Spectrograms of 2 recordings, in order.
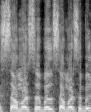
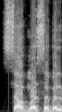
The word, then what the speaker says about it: submersible: बहुत से लोग गलत डिलीवर करते हैं, कहते हैं समरसिबल। भाई ये समरसिबल नहीं है, दिस इज सबमर्सिबल।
